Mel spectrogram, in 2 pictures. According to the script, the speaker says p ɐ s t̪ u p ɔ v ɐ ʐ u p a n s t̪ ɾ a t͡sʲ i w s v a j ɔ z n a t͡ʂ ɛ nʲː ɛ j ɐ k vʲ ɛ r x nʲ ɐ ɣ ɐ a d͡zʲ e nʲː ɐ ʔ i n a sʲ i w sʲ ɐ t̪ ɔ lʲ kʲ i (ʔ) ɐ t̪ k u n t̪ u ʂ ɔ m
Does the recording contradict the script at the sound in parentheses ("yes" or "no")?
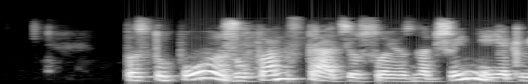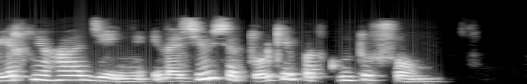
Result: yes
